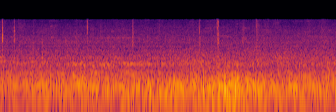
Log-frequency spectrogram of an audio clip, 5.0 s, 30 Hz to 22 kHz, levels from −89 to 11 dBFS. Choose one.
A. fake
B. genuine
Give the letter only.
A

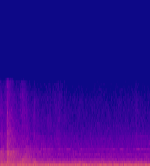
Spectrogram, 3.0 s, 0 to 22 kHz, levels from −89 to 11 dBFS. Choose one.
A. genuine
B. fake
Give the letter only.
A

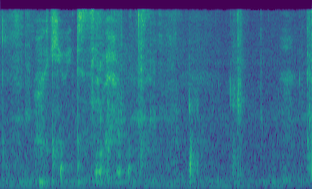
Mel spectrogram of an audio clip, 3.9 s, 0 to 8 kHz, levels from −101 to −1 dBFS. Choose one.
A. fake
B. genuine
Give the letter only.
B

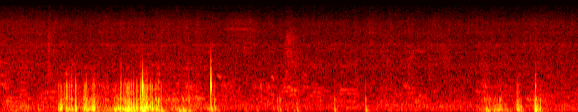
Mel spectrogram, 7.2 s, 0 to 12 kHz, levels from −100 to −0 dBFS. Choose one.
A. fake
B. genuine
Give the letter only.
B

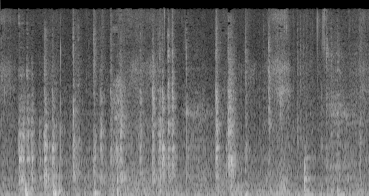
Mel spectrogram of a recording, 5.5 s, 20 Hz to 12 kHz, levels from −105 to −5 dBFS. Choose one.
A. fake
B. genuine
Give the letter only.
B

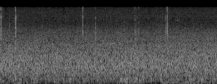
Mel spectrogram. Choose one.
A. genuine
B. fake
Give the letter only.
A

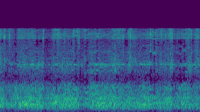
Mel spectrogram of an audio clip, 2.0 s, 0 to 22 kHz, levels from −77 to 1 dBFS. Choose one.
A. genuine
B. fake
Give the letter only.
A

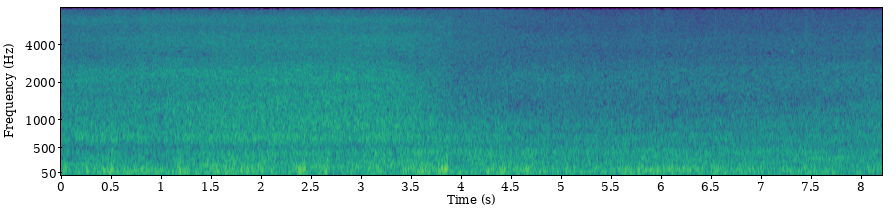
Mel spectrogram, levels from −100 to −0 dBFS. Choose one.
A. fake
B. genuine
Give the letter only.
B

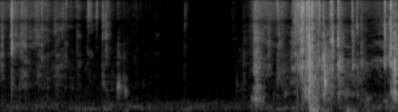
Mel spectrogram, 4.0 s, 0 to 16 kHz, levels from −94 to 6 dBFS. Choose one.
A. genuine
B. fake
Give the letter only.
A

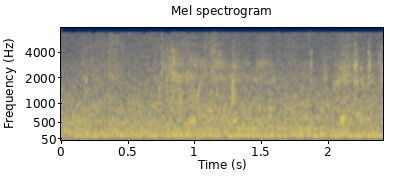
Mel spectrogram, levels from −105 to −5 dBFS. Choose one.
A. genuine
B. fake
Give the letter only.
A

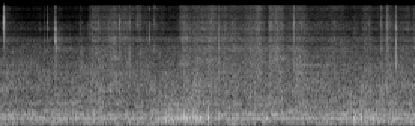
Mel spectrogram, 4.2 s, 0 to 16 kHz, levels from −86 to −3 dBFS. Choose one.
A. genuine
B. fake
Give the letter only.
B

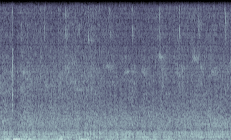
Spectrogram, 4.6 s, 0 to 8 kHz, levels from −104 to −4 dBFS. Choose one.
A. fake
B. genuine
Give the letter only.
A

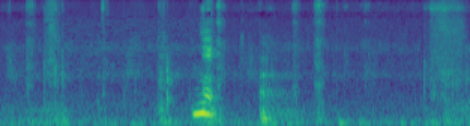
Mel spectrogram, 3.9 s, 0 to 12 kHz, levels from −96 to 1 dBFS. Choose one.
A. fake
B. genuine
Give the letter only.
B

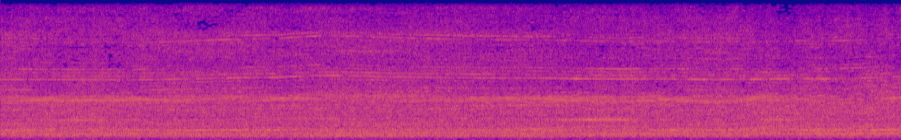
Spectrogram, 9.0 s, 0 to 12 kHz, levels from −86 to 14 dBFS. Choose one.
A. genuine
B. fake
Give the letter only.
A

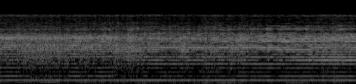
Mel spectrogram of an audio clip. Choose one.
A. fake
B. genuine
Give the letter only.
B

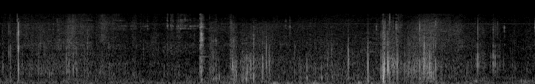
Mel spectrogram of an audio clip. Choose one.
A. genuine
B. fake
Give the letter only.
A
